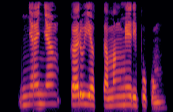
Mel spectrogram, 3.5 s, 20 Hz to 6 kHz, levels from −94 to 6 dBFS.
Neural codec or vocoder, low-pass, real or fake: none; 5.4 kHz; real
